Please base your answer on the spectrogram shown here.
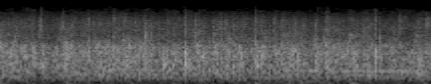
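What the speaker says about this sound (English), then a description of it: "Let's clap for Ms. Raimondo and the students." Audience applause at an elementary school music program, steady dense clapping from a crowd filling the room with no voices over it.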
